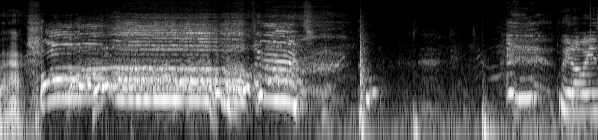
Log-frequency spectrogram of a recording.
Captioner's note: shouting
